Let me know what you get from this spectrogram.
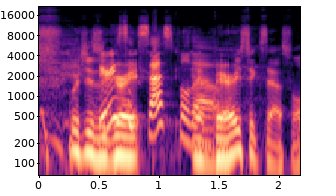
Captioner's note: laughter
